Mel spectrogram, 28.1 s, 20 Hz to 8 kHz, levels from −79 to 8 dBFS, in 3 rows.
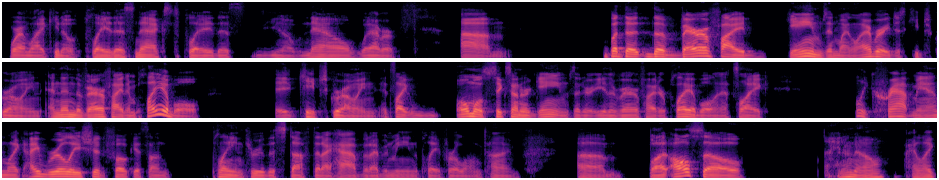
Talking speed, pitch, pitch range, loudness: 180 wpm, 95 Hz, 85-110 Hz, -25 LUFS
